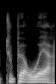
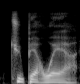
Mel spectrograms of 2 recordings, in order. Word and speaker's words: Tupperware: On ne dit pas Tuperware à l'américaine. Non, on dit Tuperware.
